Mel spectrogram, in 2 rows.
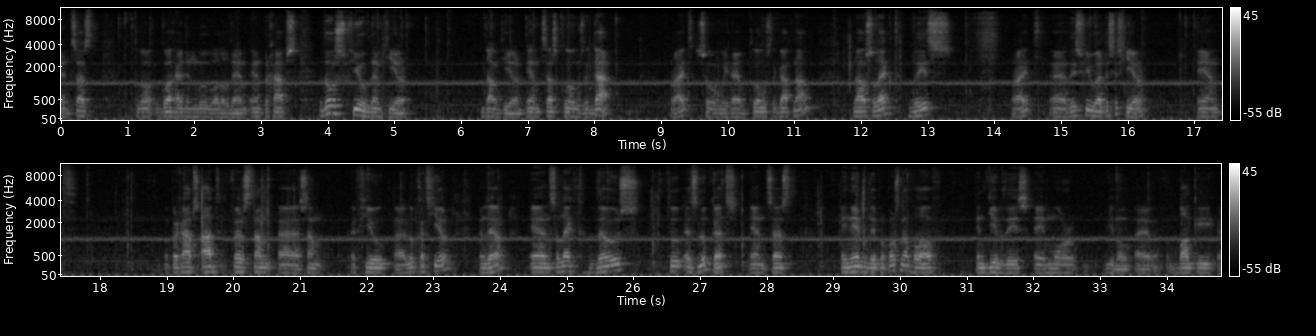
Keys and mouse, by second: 1.1-2.9 middle drag, 3.5-4.9 middle drag, 4.9 right click, 5.3 middle click, 5.4-8.1 right drag, 9.3 drag, 9.5-10.1 middle drag, 10.4-11.8 middle drag, 12.7 right click, 13.0 middle click, 13.1 right click, 13.2 middle click, 13.5 middle click, 15.1-17.2 middle drag, 18.3-19.4 middle drag, 20.1 ctrl+r, 23.8-24.8 middle drag, 25.2-28.5 drag, 28.6 middle click, 29.1 alt+o, 29.9 click, 33.1 middle click, 33.8-34.8 middle drag.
